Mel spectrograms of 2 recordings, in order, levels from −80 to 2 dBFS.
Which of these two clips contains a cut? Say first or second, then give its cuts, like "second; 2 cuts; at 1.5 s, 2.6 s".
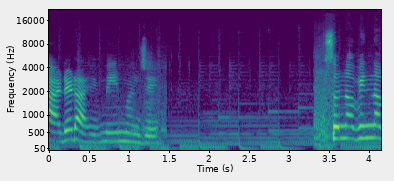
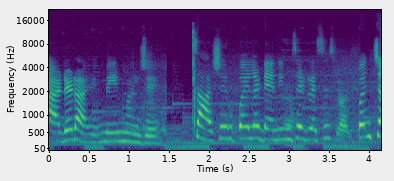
second; 1 cut; at 1.8 s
